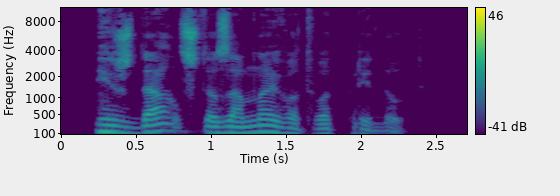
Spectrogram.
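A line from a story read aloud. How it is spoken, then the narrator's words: Barely audible mumble after pause. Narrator (Russian): Помолчав, Овертон пробормотал едва слышно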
